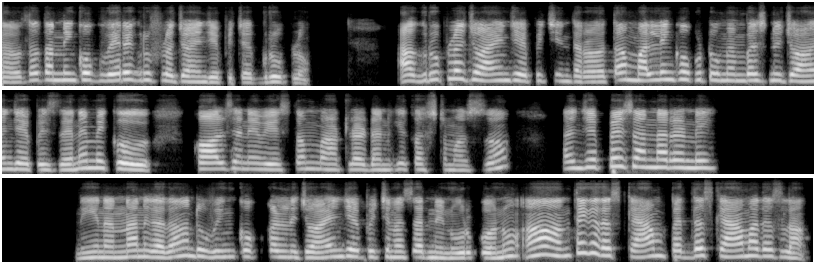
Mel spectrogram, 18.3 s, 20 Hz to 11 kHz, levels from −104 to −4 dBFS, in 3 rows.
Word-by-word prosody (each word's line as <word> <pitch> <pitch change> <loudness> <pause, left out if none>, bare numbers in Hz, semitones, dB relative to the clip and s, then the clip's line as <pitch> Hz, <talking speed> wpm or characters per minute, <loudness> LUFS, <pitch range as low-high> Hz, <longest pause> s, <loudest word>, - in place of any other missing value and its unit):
తరువాత 190 +6 -2
తనని 270 -1 +3
ఇంకొక 270 -2 +1
వేరే 275 +3 +4
గ్రూప్‌లో 255 -3 -2
జాయిన్ 205 -2 +1
చేపించారు. 180 -2 -5
గ్రూప్‌లో 200 0 -2 0.8
ఆ - - +6
గ్రూప్‌లో 290 +5 0
జాయిన్ 255 0 +2
చేపించిన 235 -1 -2
తరువాత 205 +2 -3 0.2
మళ్ళీ, 255 +3 +3
"ఇంకొక 285 -1 -2
టూ 265 - 0
మెంబర్స్‌ని 255 0 -1
జాయిన్ 225 0 +1
చేపిస్తేనే 205 +2 -1
మీకు 245 -3 +3 0.6
కాల్స్ 235 +2 +4
అనేవిస్తాం 230 0 -2
మాట్లాడడానికి 210 0 -4
కస్టమర్స్‌తో" 200 +2 -6 0.5
అని 265 +1 0
చెప్పేసి 325 +3 +1
అన్నారండి. 285 -2 +2 1.4
నేనన్నాను 220 +3 +1
కదా! 220 +3 +3
"నువ్వు 240 -3 -1
ఇంకొకళ్ని 240 -1 -4
జాయిన్ 225 +4 +1
చేపించినా 235 -2 0
సరే! 225 -1 0
నేను 190 -1 -3
ఊరుకోను" 200 +4 -1 0.2
ఆ! - - +6 0.2
అంతే 290 +9 +2
కదా! 290 -6 +5
స్కామ్ 245 +4 0
పెద్ద 235 +2 -1
స్కామ్ 250 +1 +2
అదసల. 255 -6 -2
235 Hz, 140 wpm, -22 LUFS, 210-265 Hz, 1.4 s, ఆ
